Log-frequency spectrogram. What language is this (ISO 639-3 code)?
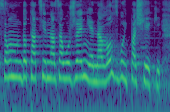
pol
